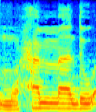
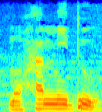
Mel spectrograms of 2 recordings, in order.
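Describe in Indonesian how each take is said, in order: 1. Vokal setelah m ganda adalah a. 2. Vokal setelah m ganda adalah i. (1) "yang betul" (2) "di situ ejanya keliru ya"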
